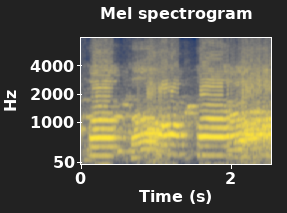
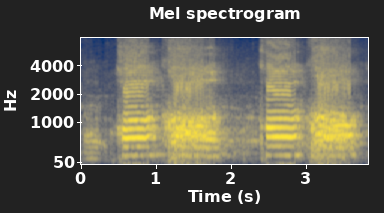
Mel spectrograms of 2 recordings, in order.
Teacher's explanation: মহাপ্রাণ বর্ণগুলো উচ্চারণ হবে মুখের ভিতর থেকে এবং শ্বাসও বের হবে।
